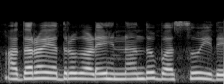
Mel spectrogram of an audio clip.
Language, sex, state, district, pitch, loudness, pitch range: Kannada, female, Karnataka, Bidar, 255 Hz, -14 LUFS, 250-270 Hz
